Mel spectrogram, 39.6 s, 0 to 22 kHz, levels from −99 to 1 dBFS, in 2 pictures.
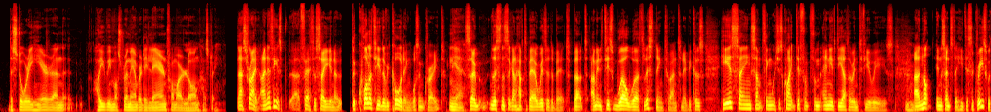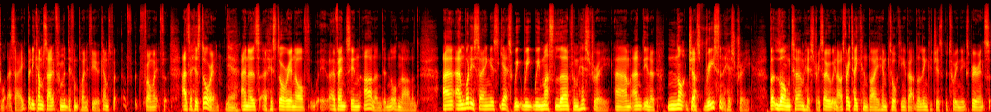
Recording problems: uneven, jittery; strongly; from 18 to 37 s

